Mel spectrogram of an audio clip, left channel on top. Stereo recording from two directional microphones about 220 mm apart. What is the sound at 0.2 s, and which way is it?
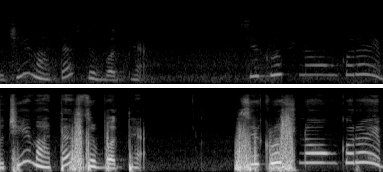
Speech, 50° right (ahead or behind).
